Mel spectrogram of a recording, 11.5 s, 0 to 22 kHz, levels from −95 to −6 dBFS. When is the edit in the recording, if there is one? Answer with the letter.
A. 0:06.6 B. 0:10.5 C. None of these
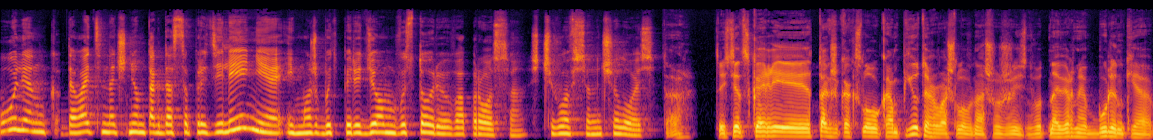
A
